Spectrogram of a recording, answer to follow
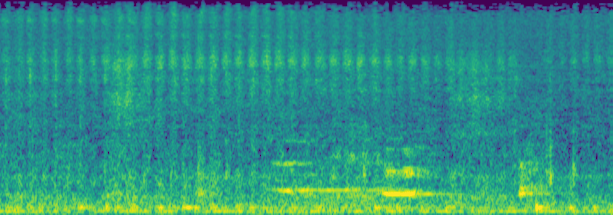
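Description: Oil pastel rubbed back and forth on paper, faint scratchy colouring strokes. A brief faint tone sounds about halfway through.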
